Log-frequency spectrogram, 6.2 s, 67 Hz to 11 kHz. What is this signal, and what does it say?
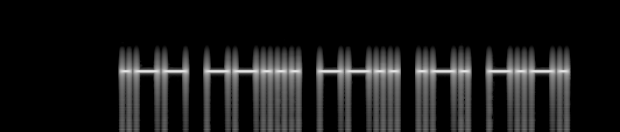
Morse code, heard as a keyed tone, about 17 wpm, 700 Hz. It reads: W7ZRC
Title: Call Signs Repeated 3x - 17wpm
